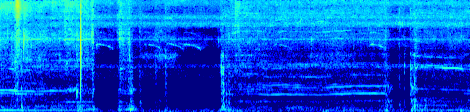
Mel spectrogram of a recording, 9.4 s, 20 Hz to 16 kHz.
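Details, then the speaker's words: 2011 Buick Lucerne door after window regulator and motor replacement: steady motor hum as the glass runs down, a brief pause, then back up, smooth with no grinding or clicking; window works properly. "okay so now that we know that the windows going up and down good and everything again turn this back around"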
